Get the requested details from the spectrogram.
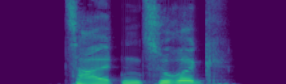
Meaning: inflection of zurückzahlen: 1. first/third-person plural preterite 2. first/third-person plural subjunctive II
- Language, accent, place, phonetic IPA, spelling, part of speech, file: German, Germany, Berlin, [ˌt͡saːltn̩ t͡suˈʁʏk], zahlten zurück, verb, De-zahlten zurück.ogg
